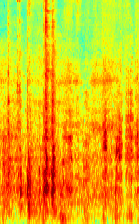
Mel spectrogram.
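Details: A West Highland White Terrier on a farm, recently clipped around the nose, pants in quick, breathy puffs, several each second.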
